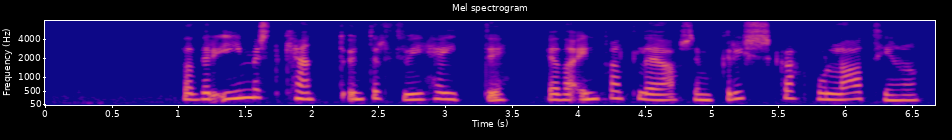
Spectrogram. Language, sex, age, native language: Icelandic, female, 20-29, Icelandic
